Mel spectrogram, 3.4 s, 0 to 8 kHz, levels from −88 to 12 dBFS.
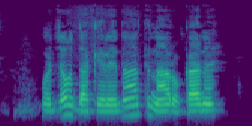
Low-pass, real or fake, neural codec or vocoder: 7.2 kHz; real; none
